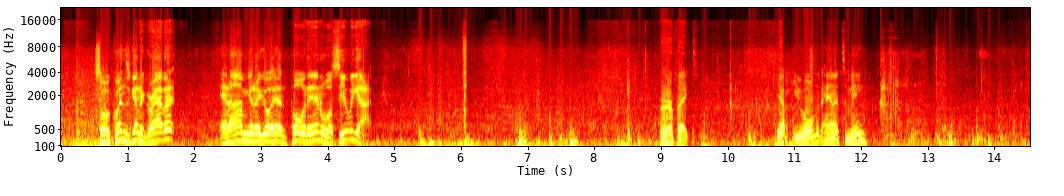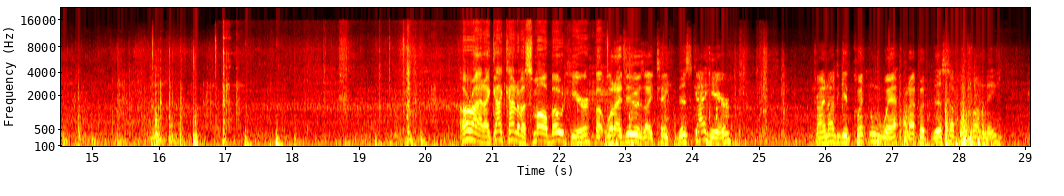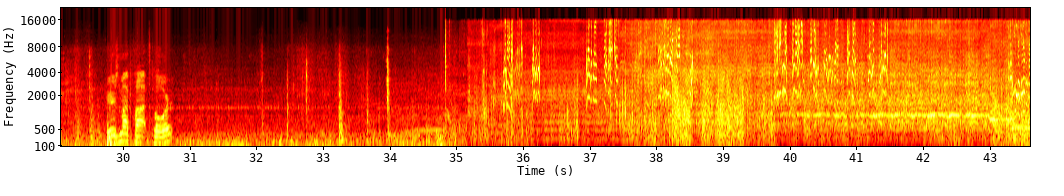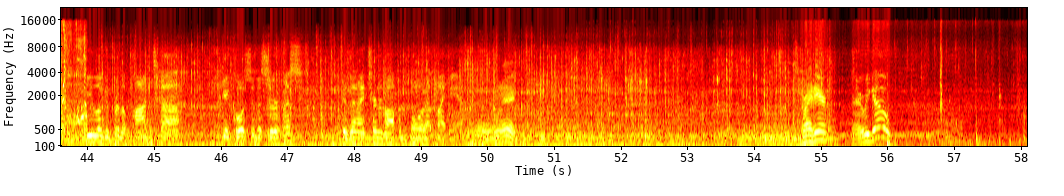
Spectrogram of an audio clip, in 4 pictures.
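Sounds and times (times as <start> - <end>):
boat low rumble: 0.0 - 58.0
crab pot puller hauling: 0.0 - 58.0
wind on microphone: 3.4 - 25.8, 26.4 - 58.0
sharp knocks against boat: 5.3 - 10.6, 12.2 - 20.2
line squealing: 34.2 - 57.8.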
